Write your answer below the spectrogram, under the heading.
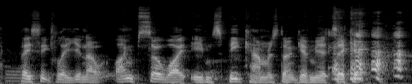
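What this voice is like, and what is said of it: Non-American immigrant accent. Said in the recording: “probably my accent, I'm not from South Philly, right? And coming as an immigrant to the country”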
